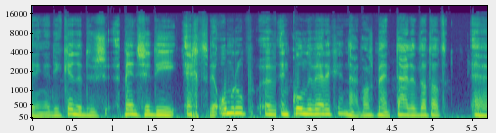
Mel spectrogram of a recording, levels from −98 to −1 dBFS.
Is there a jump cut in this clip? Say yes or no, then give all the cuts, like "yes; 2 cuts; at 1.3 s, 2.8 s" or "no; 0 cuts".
yes; 5 cuts; at 1.1 s, 2.2 s, 3.0 s, 4.1 s, 4.5 s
